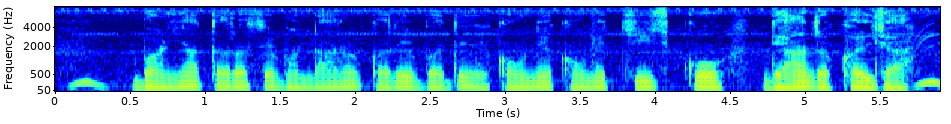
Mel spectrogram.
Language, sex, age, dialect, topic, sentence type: Bhojpuri, female, 18-24, Western, agriculture, question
